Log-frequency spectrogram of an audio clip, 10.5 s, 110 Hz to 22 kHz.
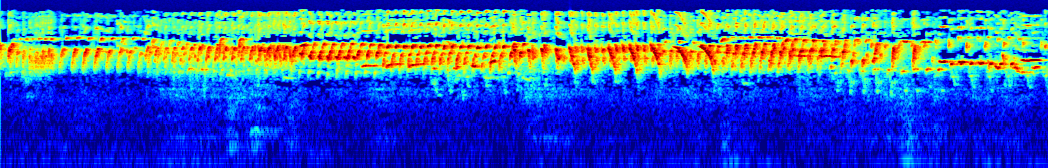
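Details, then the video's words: Spanish Timbrado canaries singing on a cold early morning, 5°C, 87% humidity, 07:46 am; unbroken high, bright trilling throughout, with faint low hum beneath. "Timbrados español clasico singing in the cold."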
